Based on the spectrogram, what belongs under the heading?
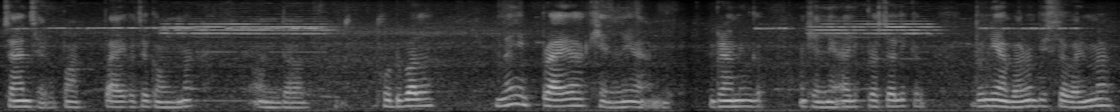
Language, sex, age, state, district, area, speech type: Nepali, male, 18-30, West Bengal, Darjeeling, rural, spontaneous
